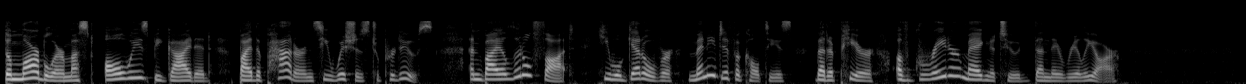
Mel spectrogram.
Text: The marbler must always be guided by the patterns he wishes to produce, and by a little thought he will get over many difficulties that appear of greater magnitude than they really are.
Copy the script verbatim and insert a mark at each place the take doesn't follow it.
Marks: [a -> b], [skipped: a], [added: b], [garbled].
The marbler must always be guided by the patterns he wishes to produce, and by a little thought he will get over many difficulties that appear of greater magnitude than they really are.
